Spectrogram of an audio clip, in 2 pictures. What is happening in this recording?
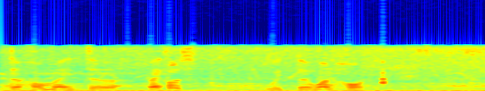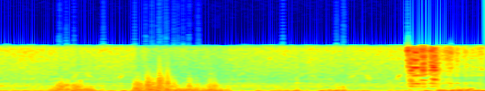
An adult male is speaking, the wind is blowing, birds are chirping, and a motor vehicle engine starts up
